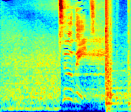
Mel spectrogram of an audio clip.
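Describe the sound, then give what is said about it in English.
One loud, booming drum hit, a single big bang, lands sharply after a brief murmur of voices, ringing out briefly before everything settles again. “When I say beat the drum, I need you to count.”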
